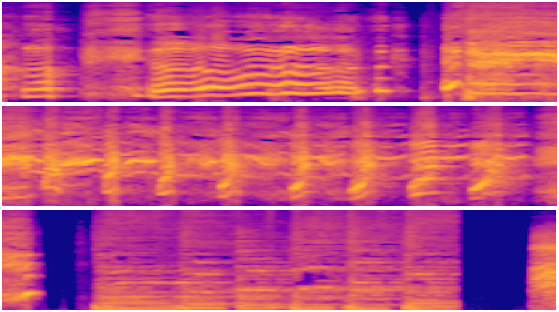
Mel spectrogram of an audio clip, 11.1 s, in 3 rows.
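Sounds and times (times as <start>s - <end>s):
person laughing: 2.4s - 7.7s.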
